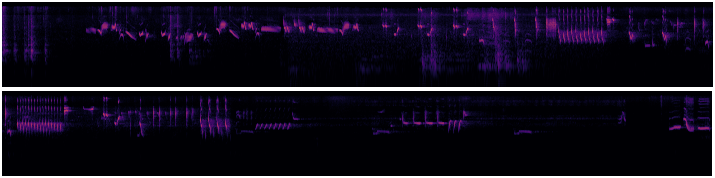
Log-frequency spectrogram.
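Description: Birds chirping and trilling: many quick high whistled chirps and rapid trills in clusters, broken by pauses, with longer quiet gaps in the last third.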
